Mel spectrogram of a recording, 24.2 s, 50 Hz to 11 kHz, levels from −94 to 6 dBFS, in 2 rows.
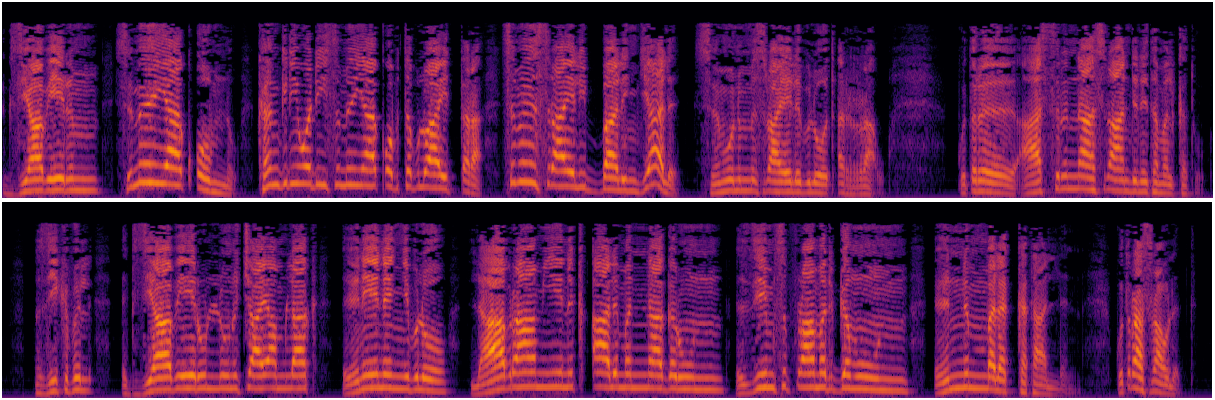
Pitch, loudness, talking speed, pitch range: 205 Hz, -24 LUFS, 105 wpm, 175-235 Hz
